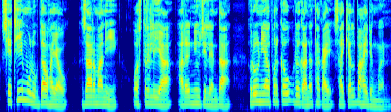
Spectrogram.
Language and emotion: Bodo, neutral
